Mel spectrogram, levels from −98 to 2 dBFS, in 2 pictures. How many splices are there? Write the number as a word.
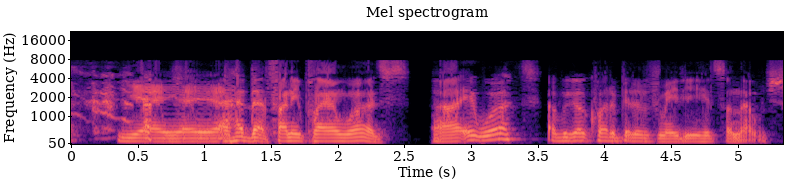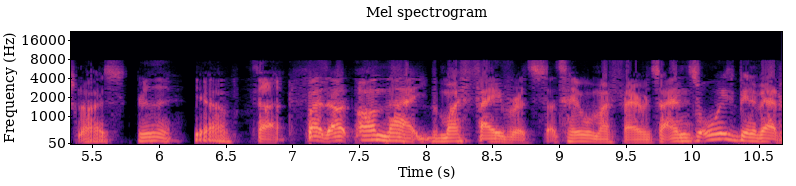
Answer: five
